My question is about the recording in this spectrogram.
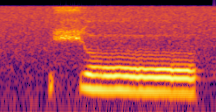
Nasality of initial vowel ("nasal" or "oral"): oral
